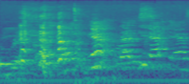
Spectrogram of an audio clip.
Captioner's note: everyone laughing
